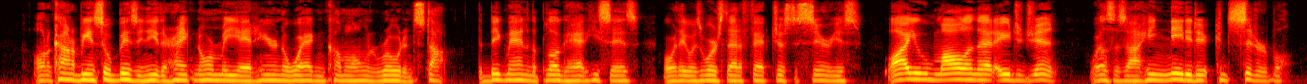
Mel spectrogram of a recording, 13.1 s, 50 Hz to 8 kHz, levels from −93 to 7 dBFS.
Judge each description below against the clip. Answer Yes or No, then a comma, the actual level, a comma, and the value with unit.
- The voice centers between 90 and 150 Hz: Yes, medium, 140 Hz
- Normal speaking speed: No, fast, 245 wpm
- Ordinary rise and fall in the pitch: No, narrow, 2.2 semitones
